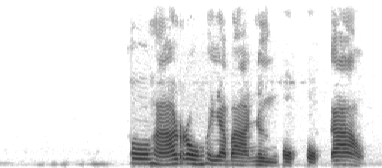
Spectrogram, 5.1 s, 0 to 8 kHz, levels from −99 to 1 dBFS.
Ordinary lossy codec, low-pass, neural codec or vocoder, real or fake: none; none; none; real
